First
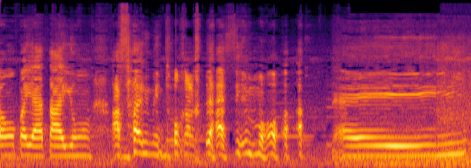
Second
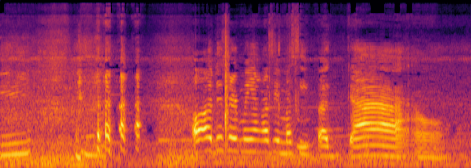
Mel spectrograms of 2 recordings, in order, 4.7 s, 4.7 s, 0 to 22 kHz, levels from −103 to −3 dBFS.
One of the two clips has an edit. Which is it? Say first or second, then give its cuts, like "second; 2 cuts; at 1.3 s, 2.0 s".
first; 1 cut; at 3.3 s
